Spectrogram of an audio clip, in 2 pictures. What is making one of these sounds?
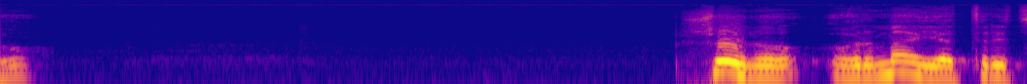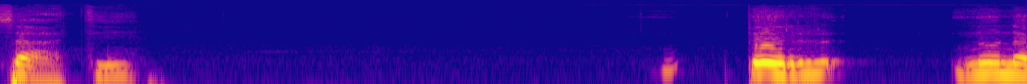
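An elderly man speaks with animation into a microphone, with long pauses.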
